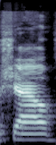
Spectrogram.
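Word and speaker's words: Shough: it is possible next up we have Tyler shout a lot of people um mispronounce his name uh not really difficult to pronounce but it's just weird spelling obviously uh Tyler Xiao so I have him at number eight and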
